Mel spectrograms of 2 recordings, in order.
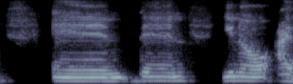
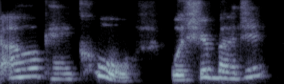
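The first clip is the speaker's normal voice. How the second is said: bright, much higher mock-cheery reply; mock cheerful; 9 semitones higher than usual. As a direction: play it falsely sweet before the catch. Retelling mock reply to client.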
